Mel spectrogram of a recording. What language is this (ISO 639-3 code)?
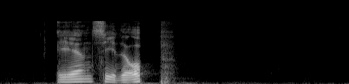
nor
